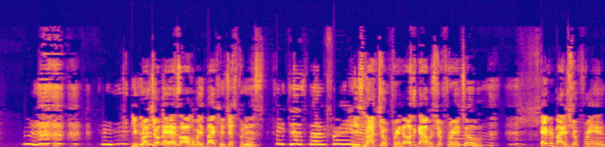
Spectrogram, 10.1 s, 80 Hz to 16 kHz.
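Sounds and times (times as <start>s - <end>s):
woman crying: 0.4s - 3.3s, 4.1s - 6.6s, 7.2s - 8.9s.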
